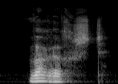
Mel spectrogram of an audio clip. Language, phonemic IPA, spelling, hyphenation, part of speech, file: Dutch, /ˈʋɑrəxst/, warrigst, war‧rigst, adjective, Nl-warrigst.ogg
- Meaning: superlative degree of warrig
